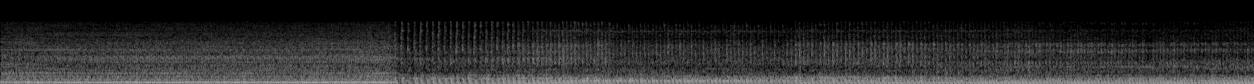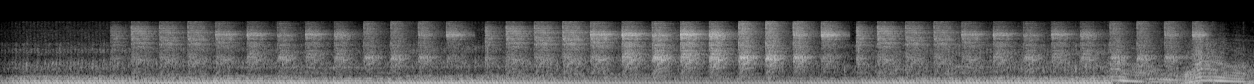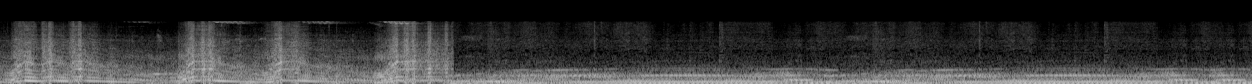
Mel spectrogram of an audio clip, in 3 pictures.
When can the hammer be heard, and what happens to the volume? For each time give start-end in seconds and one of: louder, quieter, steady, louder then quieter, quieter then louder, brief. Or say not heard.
13.6-24.6 louder then quieter.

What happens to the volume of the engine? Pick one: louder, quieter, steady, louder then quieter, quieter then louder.
louder.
